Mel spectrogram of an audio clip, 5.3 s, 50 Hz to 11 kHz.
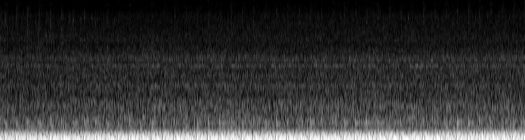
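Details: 1965 Chevrolet Impala SS convertible, 327 V8 (suffix code believed 8A), recorded from behind the car: smooth, even low rumble at steady idle with no knocks, ticks or misses; normal healthy idle.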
